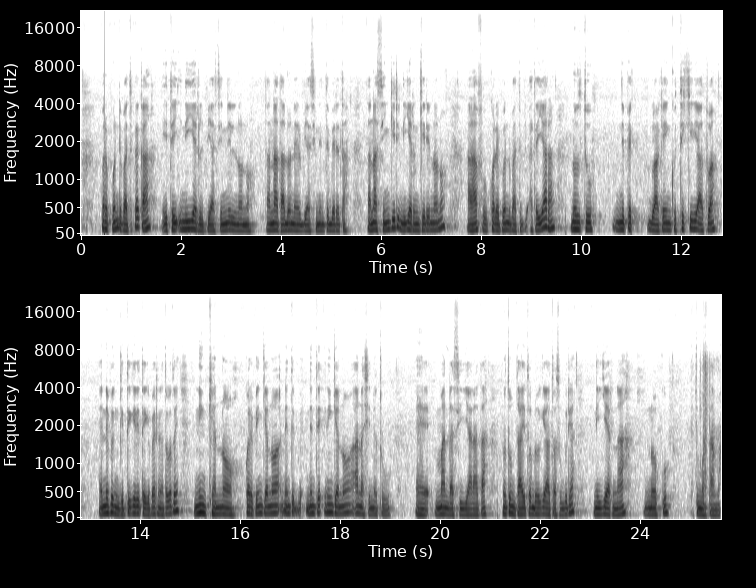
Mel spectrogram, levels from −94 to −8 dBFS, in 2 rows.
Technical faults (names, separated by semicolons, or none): block of digital silence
